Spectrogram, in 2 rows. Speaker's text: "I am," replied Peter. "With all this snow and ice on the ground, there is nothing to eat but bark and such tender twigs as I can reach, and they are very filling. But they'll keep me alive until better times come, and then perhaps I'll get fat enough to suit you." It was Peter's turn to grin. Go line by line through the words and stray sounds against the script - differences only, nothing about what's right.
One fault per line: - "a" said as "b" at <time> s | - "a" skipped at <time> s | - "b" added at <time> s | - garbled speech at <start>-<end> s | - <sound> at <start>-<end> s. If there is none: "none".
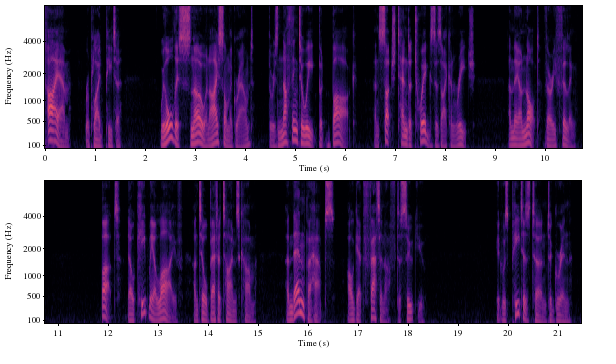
- "not" added at 9.5 s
